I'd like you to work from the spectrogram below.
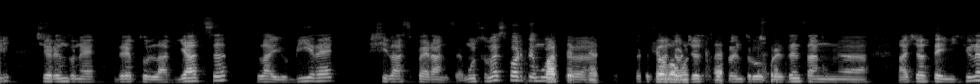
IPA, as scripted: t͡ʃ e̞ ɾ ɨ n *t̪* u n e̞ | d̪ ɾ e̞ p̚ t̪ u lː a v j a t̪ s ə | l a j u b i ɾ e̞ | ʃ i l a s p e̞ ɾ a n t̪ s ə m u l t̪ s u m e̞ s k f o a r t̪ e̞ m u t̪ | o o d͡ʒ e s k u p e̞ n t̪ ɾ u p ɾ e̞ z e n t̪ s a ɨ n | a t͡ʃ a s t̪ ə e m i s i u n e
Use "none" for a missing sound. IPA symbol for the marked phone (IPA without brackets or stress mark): d̪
